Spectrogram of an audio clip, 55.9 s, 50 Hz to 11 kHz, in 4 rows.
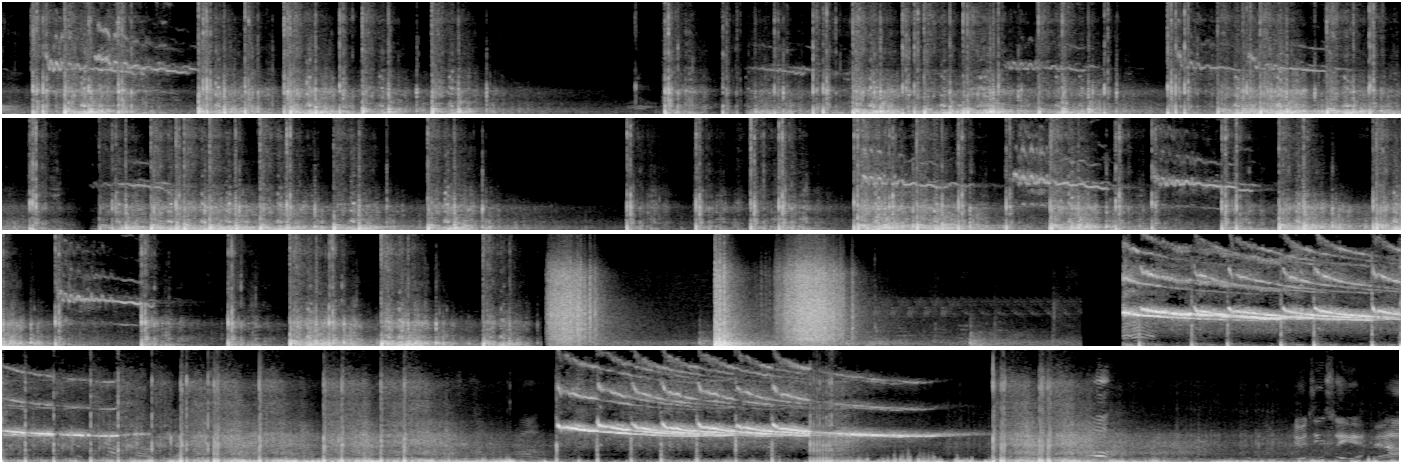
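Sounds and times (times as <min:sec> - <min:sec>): fireworks bangs and crackling: 0:00.0 - 0:05.6, 0:06.4 - 0:55.9
fireworks whistles: 0:00.3 - 0:03.5, 0:07.2 - 0:17.6, 0:21.0 - 0:32.2, 0:32.8 - 0:46.2, 0:47.5 - 0:53.2
fireworks hissing whooshes: 0:32.8 - 0:36.8.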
